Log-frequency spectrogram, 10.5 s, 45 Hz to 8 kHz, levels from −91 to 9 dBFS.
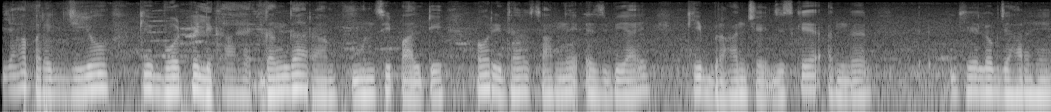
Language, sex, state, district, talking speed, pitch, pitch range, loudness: Hindi, male, Uttar Pradesh, Lucknow, 135 wpm, 105 Hz, 95-115 Hz, -16 LUFS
